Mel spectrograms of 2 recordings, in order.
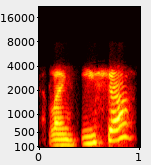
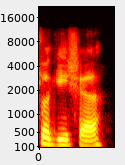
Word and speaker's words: Lagisha: Langisha. It's Lagisha, no problem.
